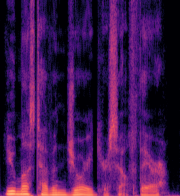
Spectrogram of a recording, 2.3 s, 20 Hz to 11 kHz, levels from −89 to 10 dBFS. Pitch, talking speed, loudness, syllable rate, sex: 120 Hz, 160 wpm, -18 LUFS, 4.4 syllables/s, male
